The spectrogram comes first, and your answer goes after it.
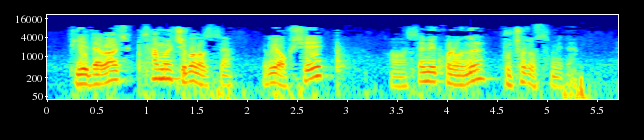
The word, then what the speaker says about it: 세미콜론: 어떻게 읽냐면 세미콜론이라고 읽어요. 세미콜론. 네, 세미콜론 이렇게 있습니다.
